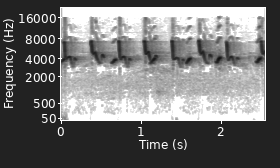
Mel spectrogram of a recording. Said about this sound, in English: Finally, we hear a song of insect-like trills mixed with whistles and buzzes. It's a beautiful male blue throat, his vivid azure throat and upper breast rimmed with rust. The song presses on and on.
